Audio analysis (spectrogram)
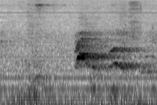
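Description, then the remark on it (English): A female pet dog barks in the room, a sharp bark followed by a trailing second yelp, fairly faint over a quiet background hum. “My dog might be ejected from the room. She is going crazy, isn't she?”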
